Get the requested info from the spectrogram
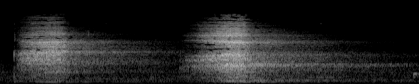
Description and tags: scream with echo. Recorded inside the old cistern of the Reina (Badajoz province, S Spain) castle. Primo EM172 capsules inside widscreens, FEL Microphone Amplifier BMA2, PCM-M10 recorder.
